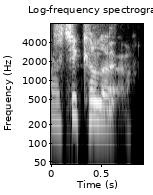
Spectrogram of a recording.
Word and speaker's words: particular: It's not particular. It's particular. Particular. Particular. Yeah. Particular. She don't she don't pronounce the R, the first R, too.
